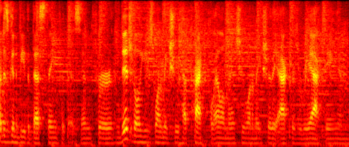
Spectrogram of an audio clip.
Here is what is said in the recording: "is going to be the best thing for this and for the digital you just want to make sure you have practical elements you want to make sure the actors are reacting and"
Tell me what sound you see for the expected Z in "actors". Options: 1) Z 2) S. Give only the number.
1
